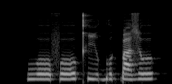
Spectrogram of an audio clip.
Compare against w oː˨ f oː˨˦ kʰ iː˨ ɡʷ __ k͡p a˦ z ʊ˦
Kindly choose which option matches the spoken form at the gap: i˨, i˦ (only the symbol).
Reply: i˦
